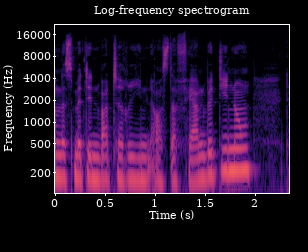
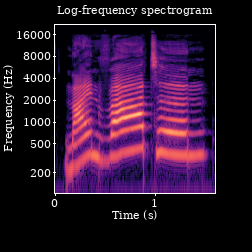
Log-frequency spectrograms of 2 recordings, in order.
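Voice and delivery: very high, very loud, drawn-out shout; desperate shout; 11 semitones higher, 19 dB louder, much slower than usual. Acted. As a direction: yell to stop her. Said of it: "ruft Kim von unten". (verzweifelt laut rufen)

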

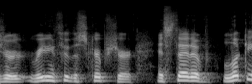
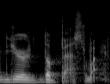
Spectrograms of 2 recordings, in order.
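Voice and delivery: tender, laughing; 6 semitones lower, 12 dB quieter than usual. Retold or imitated. Kisses wife, says tenderly.

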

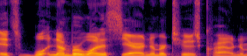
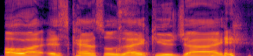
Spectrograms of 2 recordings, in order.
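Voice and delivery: higher, louder put-on voice, laughing at the end; co-host acts the agent cancelling, higher and louder; mimicking the phone agent; 6 semitones higher, 4 dB louder, slower than usual. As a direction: play the rep closing the call, breaking into a laugh. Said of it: "that's pretty good".

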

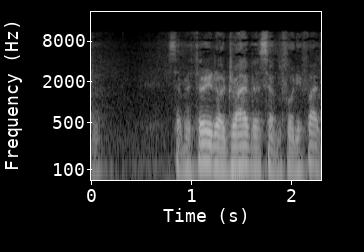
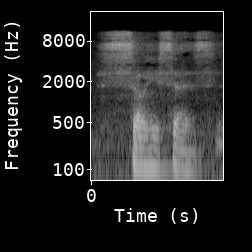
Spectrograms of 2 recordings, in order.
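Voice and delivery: usual speaking voice

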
